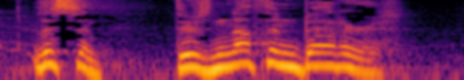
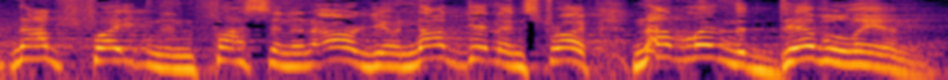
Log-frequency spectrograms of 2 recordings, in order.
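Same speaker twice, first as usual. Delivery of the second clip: rising, louder, higher preacher's shout; fiery pulpit climax; preaching at full force; 8 semitones higher, 4 dB louder than usual. Acted. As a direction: build the sermon to a shouting peak.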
